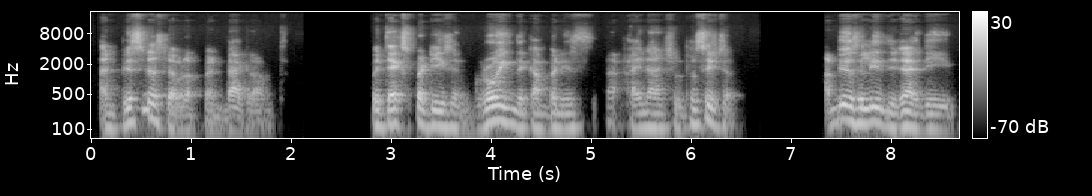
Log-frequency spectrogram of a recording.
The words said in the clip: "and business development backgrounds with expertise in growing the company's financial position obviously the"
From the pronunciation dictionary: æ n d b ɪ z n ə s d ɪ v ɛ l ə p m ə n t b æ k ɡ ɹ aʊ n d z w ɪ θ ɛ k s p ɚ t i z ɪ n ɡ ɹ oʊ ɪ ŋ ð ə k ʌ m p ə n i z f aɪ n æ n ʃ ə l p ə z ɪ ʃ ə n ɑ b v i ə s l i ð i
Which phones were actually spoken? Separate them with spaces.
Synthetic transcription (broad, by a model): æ n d b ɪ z n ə s d ɪ v ɛ l ə p m ə n t b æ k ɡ ɹ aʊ n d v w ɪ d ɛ k s p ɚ t i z ɪ n ɡ ɹ oʊ ɪ ŋ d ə k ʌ m p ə n i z f aɪ n æ n ʃ ə l p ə s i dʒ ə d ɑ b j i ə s l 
